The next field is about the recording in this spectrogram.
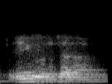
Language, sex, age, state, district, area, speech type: Nepali, male, 18-30, West Bengal, Darjeeling, rural, conversation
